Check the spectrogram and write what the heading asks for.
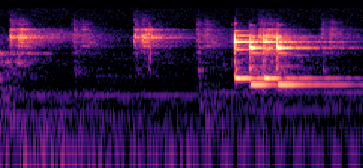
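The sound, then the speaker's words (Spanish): A short burst of the Fraggle Rock puppet TV show theme music: bright, chiming melodic notes that jump louder about halfway through, then ring out briefly. No one talks over it. “Es como un tipo Muppets, pero de rock.”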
